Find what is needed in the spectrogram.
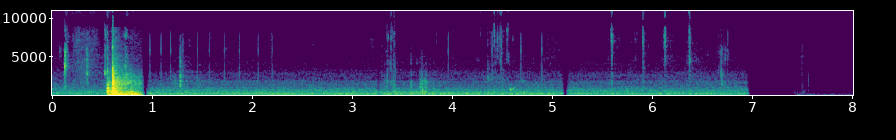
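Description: A short, loud noise less than a second in, then a quiet steady hum with faint small ticks and splashes as a gloved hand works rusty steel parts in a tray of Deox C rust-removal bath. The sound cuts out about a second before the end.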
